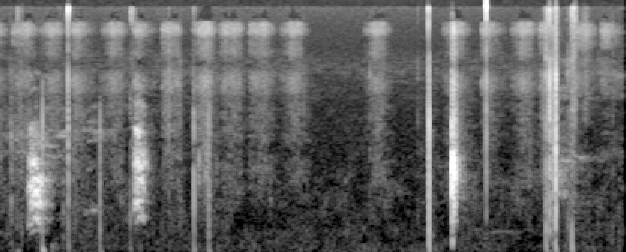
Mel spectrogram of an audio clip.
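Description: A dog gives several short whimpering yelps in separate bursts, a couple early on and a louder cluster near the end, with sharp clicks in between and quiet gaps, fairly close.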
